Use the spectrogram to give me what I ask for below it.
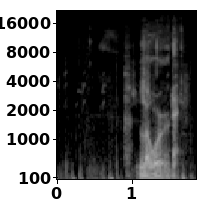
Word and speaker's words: Lorde: Lord. Yes. Uh, yeah. Spelled with an E on the end, though.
